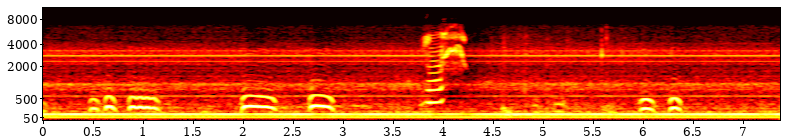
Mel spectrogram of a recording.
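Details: Male great horned owl at night, 1/15/22, calling to his mate while checking the nest during courting at The Landings: soft low paired hoots with a steady hum beneath, one brief high rising squeal mid-clip, hoots resuming near the end.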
